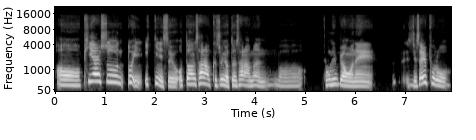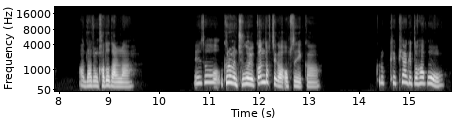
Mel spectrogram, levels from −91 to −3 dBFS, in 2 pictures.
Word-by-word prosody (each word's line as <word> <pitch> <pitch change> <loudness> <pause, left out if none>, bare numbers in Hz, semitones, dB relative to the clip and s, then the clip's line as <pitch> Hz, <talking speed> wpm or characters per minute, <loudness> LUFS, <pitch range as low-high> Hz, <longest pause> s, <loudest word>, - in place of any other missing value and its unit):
어 215 -2 +3
피할 370 0 +4
순 335 -4 -1
또 320 - 0
이 - - -2
있긴 240 +2 -5
있어요. 175 -2 -1
어떤 250 +4 +1
사람 265 -2 +3
그중에 220 +1 -2
어떤 200 +2 +1
사람은 205 -1 -3
뭐 185 -1 -10 0.4
정신병원에 190 -6 +1 0.7
이제 210 -4 -6
셀프로 230 - +1 0.5
"아 200 - -4
나 190 +2 +2
좀 190 0 0
가둬 195 +3 +2
달라" 165 -1 0 1.2
이래서 290 +4 -3
그러면 305 -5 +4
죽을 245 +1 +4
건덕지가 285 - +2
없으니까 170 -1 -4 1.1
그렇게 295 -2 -9
피하기도 290 -4 -2
하고. 265 -8 +1
220 Hz, 250 characters per minute, -24 LUFS, 185-280 Hz, 1.2 s, 피할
